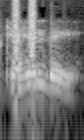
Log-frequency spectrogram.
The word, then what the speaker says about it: KHNDY: now you're are you originally from London town pronounced I came for me it's candy okay it's a certain name for a twin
